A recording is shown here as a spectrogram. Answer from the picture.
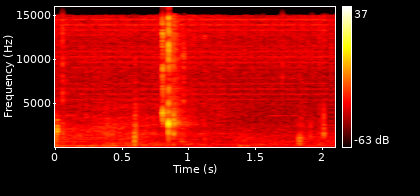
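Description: Close-miked mouth chewing: a few sharp crunches and wet clicks, the loudest about a second in.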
